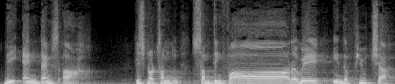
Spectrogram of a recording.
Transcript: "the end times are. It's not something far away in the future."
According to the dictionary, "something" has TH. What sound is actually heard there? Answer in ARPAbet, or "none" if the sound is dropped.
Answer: T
